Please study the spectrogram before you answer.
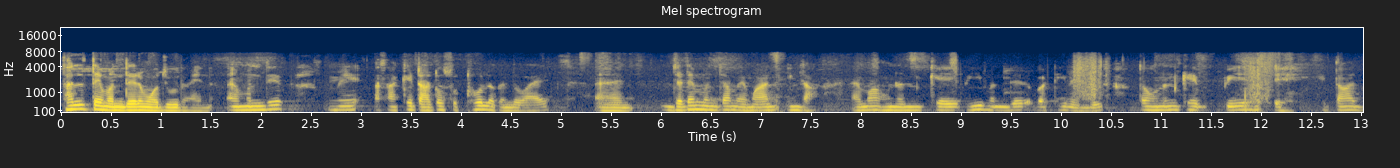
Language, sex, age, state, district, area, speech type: Sindhi, male, 18-30, Delhi, South Delhi, urban, spontaneous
